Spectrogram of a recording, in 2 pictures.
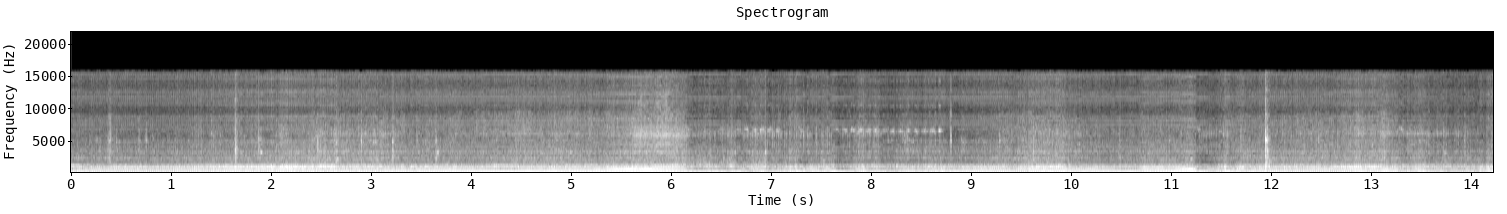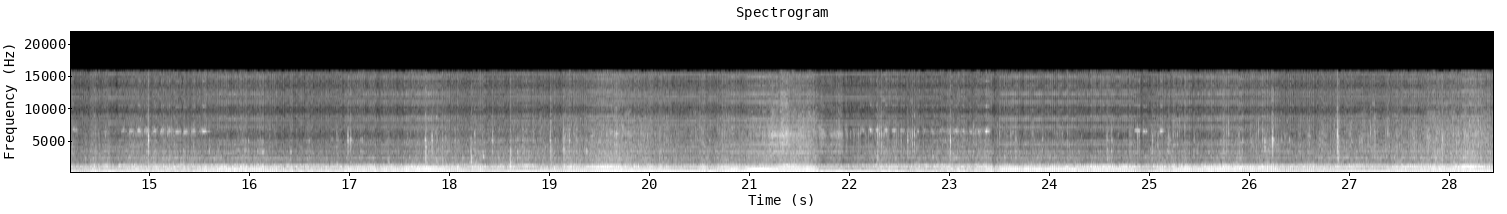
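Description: Honda S2000's HKS-supercharged four-cylinder engine under hard track driving, heard from inside the cabin. The revs climb under throttle and fall away sharply several times, about 6, 11 and 22 seconds in, as the car lifts and changes gear through the corners.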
